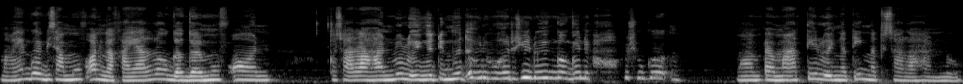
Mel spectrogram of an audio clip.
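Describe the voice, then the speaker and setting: A woman with a fairly high, somewhat breathy voice and an animated tone talks at a fairly quick pace with ordinary pitch variation on a very clean recording with a silent background. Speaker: livestream host. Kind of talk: casual livestream rant to viewers. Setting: live stream. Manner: animated, scolding.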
